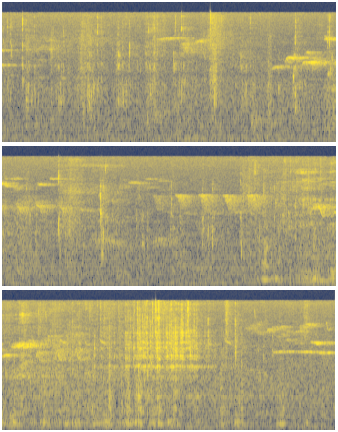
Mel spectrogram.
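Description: Small forest birds chirping in short high calls, with close crunching and rustling that starts about six seconds in.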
